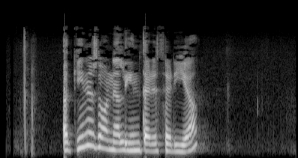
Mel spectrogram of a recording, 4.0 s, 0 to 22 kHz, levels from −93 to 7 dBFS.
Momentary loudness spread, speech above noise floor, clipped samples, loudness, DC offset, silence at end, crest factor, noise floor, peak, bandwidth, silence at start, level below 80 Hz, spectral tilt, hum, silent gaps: 21 LU; 48 dB; under 0.1%; -14 LUFS; under 0.1%; 1.35 s; 16 dB; -62 dBFS; 0 dBFS; 10.5 kHz; 0.3 s; -58 dBFS; -5.5 dB/octave; none; none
